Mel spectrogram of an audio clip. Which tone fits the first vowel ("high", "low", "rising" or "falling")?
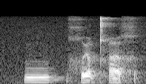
high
